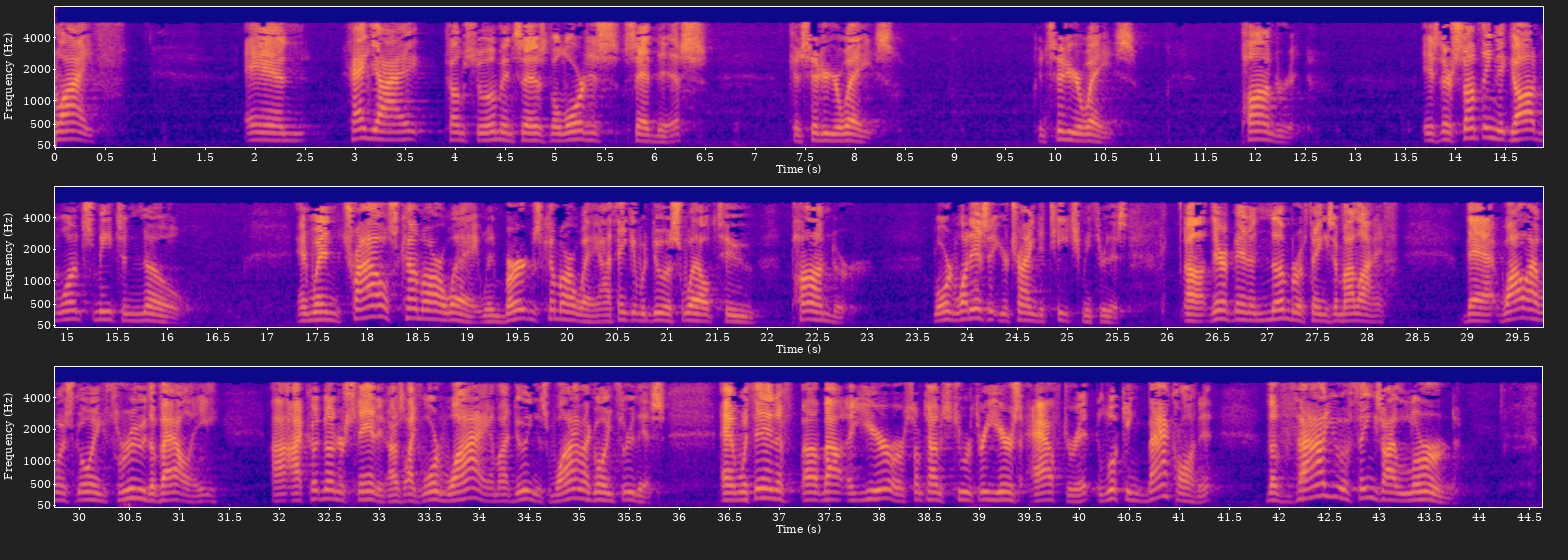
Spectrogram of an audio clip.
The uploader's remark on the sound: Ketha Heights Baptist Church ~ Live Broadcast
